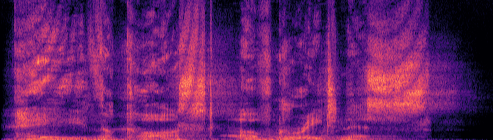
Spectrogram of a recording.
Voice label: Male Old God Bark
